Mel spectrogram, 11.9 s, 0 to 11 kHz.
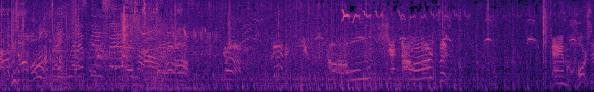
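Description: Horses in a Red Dead Redemption 2 game scene whinny and squeal with busy hoof clatter and agitated animal noises, heard under steady overlapping voices talking throughout.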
